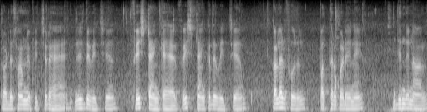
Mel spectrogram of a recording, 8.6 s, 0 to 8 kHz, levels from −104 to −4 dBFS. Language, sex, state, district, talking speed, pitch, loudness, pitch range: Punjabi, male, Punjab, Fazilka, 135 wpm, 105 Hz, -18 LUFS, 95-115 Hz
